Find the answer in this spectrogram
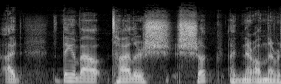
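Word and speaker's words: Shough: I The thing about Tyler Shuck. I never I'll never say his name right. What is it? How do you say it? Shuck. Shuck. Like shucks.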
